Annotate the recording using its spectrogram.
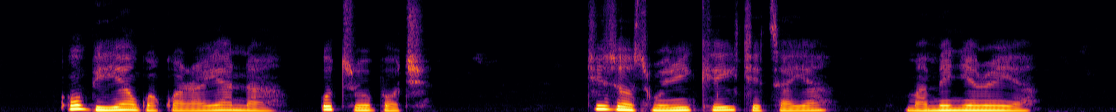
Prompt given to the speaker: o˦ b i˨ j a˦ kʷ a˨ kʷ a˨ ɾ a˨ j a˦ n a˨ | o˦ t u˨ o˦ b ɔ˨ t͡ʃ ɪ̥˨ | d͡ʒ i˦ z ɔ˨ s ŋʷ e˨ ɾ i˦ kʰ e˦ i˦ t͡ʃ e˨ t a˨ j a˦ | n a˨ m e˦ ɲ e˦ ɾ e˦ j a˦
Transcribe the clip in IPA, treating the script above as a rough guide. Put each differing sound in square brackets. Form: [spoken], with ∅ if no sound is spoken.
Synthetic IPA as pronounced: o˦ b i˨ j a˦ [ɡʷ] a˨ kʷ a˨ ɾ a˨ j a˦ n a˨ | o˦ t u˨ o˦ b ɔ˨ t͡ʃ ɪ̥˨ | d͡ʒ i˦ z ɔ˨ s ŋʷ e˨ ɾ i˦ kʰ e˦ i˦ t͡ʃ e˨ t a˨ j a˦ | [m] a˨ m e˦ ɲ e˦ ɾ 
